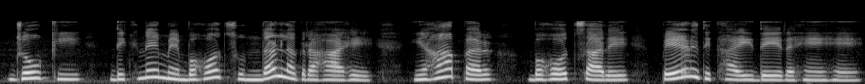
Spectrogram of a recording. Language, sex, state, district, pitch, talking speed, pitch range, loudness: Hindi, female, Madhya Pradesh, Bhopal, 230 Hz, 125 wpm, 210-260 Hz, -15 LUFS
